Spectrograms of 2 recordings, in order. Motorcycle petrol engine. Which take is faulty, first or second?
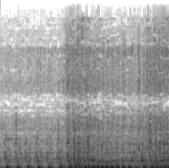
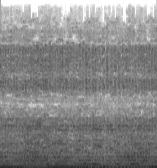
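second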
